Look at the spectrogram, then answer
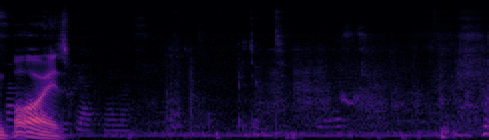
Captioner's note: Russian spoken audio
